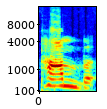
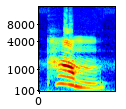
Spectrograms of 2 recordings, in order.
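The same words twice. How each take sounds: First: The final B is pronounced. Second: The final B is not pronounced. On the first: The speaker calls it wrong. "It is not thumb" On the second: The speaker calls it right. "So B is silent"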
